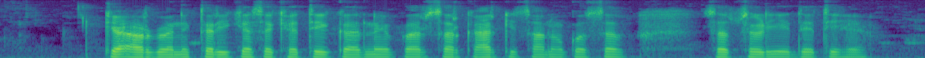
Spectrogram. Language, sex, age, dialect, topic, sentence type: Hindi, male, 46-50, Kanauji Braj Bhasha, agriculture, question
